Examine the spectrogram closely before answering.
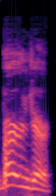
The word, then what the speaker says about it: Biringer: And I want to say a big thank you to my buddy, my friend, and my pal, Jim Biringer.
